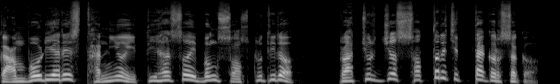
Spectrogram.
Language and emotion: Odia, surprised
